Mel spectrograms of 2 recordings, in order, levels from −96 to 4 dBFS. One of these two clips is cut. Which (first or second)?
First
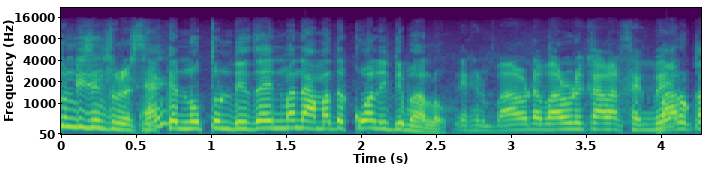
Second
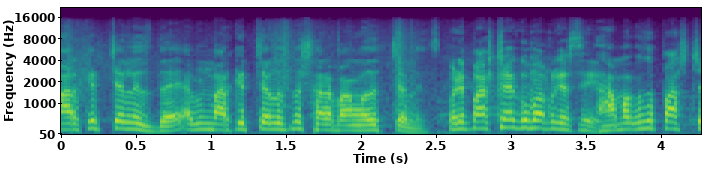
second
